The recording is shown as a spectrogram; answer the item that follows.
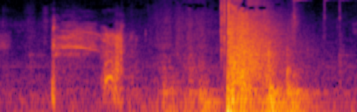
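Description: A single gunshot in a video game where an infected character is being aimed at: a few quieter bumps, then one sharp, loud burst with a short decaying tail.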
